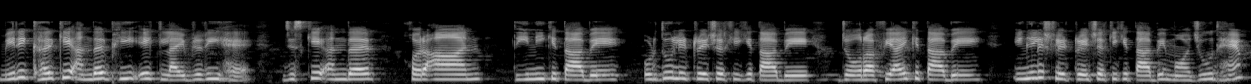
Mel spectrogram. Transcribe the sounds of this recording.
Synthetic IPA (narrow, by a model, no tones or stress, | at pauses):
meːɾeɡʱɐɾkeʔɐ̃nd̪əɾbʱieːklaːɪbɾəɾiɦɛː | d͡ʒɪskeʔɐ̃nd̪əɾ | qʊɾaaːn | d̪iːnikɪt̪aːbẽ | ʊɾd̪ulɪʈɾeːt͡ʃəɾkikɪt̪aːbẽd͡ʒoːɣɾaːfijaːikɪt̪aːbẽ | ɪ̃ŋɡlɪʃlɪʈɾeːt͡ʃəɾkekɪt̪aːbẽmɔːd͡ʒuːd̪ɦɛ̃ː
